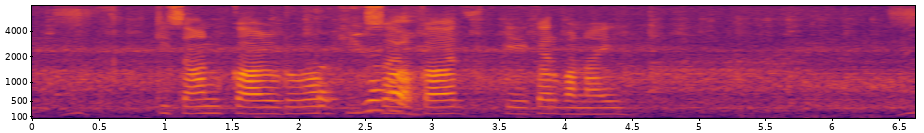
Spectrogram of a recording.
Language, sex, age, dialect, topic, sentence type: Bhojpuri, female, 25-30, Western, agriculture, question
